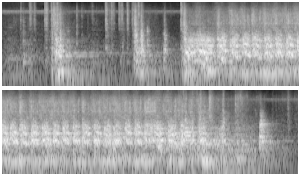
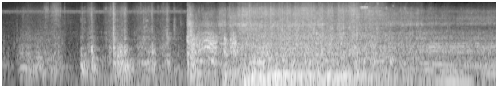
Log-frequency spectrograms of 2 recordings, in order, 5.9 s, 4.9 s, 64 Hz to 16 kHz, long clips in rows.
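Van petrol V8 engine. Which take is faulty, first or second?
second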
